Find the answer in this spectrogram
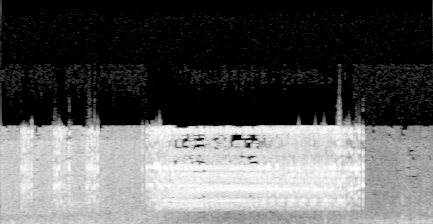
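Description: Fishing reel sound effect: a few separate ratchet clicks, then a fast, continuous ratchet run lasting about two seconds that stops suddenly.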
